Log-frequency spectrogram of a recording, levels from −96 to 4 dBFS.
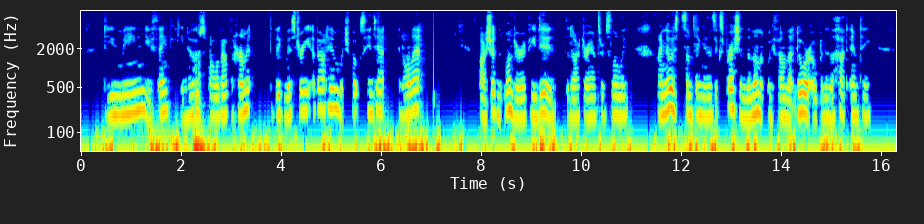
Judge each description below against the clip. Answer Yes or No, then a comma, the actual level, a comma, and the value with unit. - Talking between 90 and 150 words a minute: No, average, 185 wpm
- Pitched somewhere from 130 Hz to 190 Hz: Yes, medium, 185 Hz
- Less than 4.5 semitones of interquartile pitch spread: Yes, narrow, 2.6 semitones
